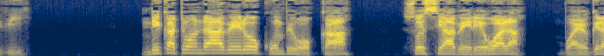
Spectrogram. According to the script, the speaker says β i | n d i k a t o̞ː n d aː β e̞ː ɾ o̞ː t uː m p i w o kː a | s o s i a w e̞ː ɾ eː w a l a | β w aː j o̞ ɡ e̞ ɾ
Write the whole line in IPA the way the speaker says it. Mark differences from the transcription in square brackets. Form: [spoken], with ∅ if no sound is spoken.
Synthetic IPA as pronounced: β i | n d i k a t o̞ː n d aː β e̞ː ɾ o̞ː [k] uː m p i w o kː a | s o s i a [β] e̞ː ɾ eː w a l a | β w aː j o̞ ɡ e̞ ɾ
